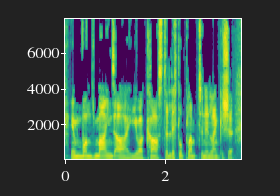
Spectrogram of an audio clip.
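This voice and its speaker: The pace is fairly quick and the intonation lively. The background is quiet. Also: man. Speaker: radio presenter. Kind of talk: radio phone-in introduction. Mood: conversational, lightly humorous. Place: studio.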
